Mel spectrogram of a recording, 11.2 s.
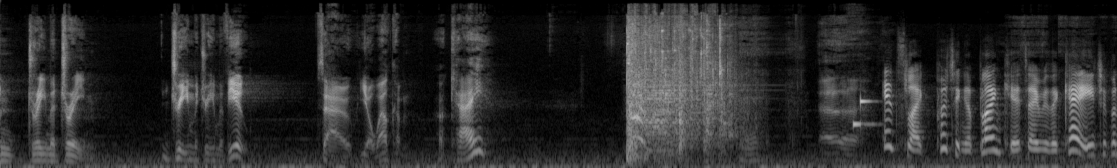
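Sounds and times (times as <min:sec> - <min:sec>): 
speech: 0:00.0 - 0:01.0, 0:01.6 - 0:02.6, 0:03.2 - 0:05.0, 0:07.4 - 0:11.1
table breaking: 0:06.3 - 0:07.6.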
